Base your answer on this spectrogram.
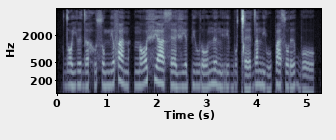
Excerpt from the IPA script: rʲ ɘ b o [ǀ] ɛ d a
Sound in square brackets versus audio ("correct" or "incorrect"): correct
